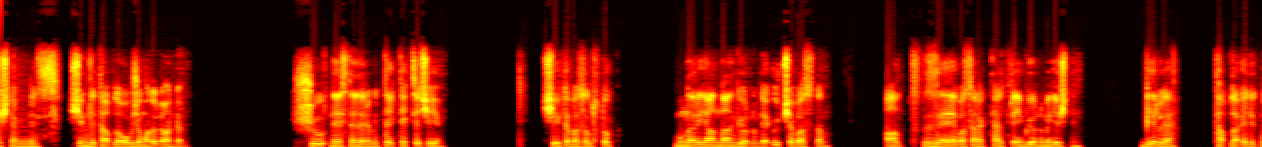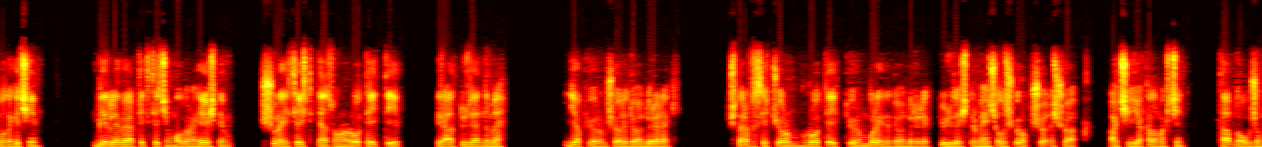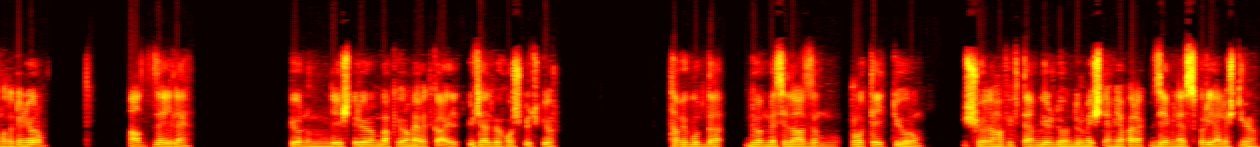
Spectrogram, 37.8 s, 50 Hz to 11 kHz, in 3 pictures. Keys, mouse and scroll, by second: 0.0-0.7 middle drag, 0.6 scroll down 2, 0.8 Tab, 1.1-1.7 scroll up 1, 1.7 middle click, 3.1-3.5 middle drag, 4.9 shift+drag, 5.2 shift+click, 5.8 shift+click, 6.2-6.9 middle drag, 7.4 KP_3, 9.3 alt+z, 11.6 1, 12.3 Tab, 13.4 1, 14.1-15.3 drag, 16.0 r, 19.7 click, 24.5 Tab, 24.8 click, 25.1-25.5 middle drag, 25.5-25.9 scroll down 2, 25.9 middle click, 26.5 alt+z, 26.9 click, 27.2-30.9 middle drag, 31.0-31.5 scroll up 3, 31.1-31.9 middle drag, 32.1-32.5 drag, 32.5 middle drag, 32.9 drag, 33.1-33.6 middle drag, 33.9 r, 35.7-36.6 middle drag, 37.1-37.8 middle drag.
